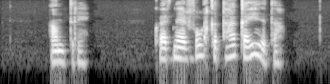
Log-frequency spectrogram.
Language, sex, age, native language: Icelandic, female, 50-59, Icelandic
